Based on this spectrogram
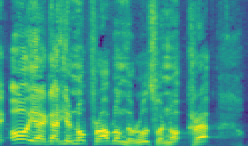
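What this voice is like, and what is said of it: Put-on Scottish accent. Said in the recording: “you have to say it like you're Scottish ... All of my accents eventually verge into Indian.”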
